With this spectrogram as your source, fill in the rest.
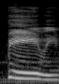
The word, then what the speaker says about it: Bailey: you're Eddie yo yo my name is Bailey rhymes with Haley you wanna do dishes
